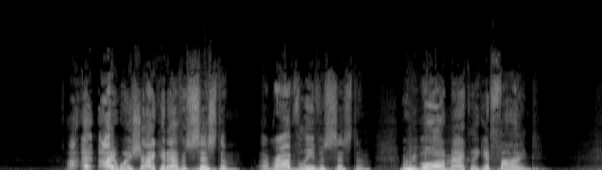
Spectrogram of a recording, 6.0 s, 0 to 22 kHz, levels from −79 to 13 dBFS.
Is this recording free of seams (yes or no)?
yes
